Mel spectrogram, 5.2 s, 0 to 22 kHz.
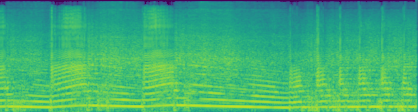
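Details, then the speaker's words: K20Z3 K-swapped 1996 Honda Civic hatchback, Burton Racing ECU, fuel table adjusted for some E85: clean rising and falling revs on throttle blips, smooth even tone, no misfire or knock; sounds good, normal revving. "That sounds pretty good. Sounds nasty, yeah."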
